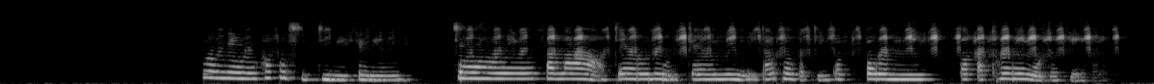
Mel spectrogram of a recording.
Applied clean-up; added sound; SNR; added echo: neural mask model DeepFilterNet 3.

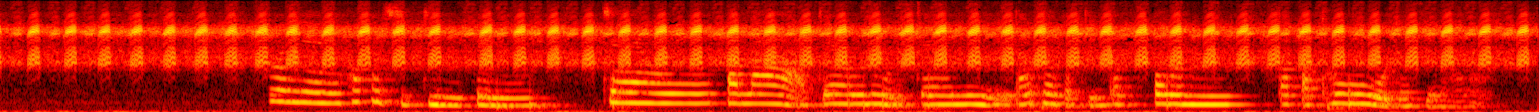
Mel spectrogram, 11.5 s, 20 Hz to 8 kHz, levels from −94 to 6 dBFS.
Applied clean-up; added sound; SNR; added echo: none; Frog; -3 dB; reverberation time 0.6 s.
